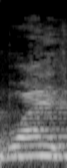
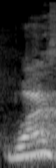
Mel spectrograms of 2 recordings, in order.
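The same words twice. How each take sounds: First: Put-on बॉयज with a J at the end, "boyej"; सही उच्चारण. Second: Put-on बॉयज ending in an S sound, "boys"; गलत उच्चारण. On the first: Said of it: "बोला जाता है". (बॉयज के अंत में "ज" की आवाज़) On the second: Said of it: "नहीं बोला जाता". (बॉयज के अंत में "स" की आवाज़) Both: Shown as a demonstration.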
